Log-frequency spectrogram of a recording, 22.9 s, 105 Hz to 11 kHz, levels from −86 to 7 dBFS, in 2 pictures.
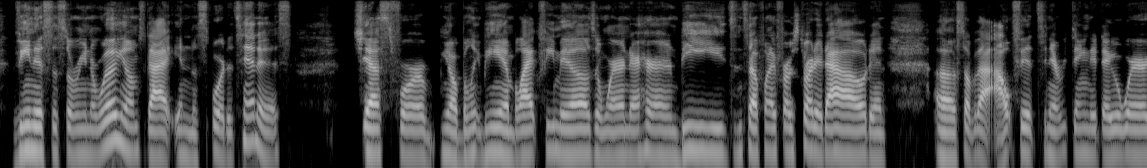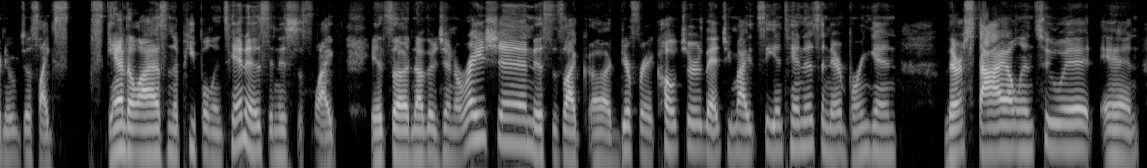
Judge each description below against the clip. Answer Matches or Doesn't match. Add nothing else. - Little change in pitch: Matches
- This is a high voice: Doesn't match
